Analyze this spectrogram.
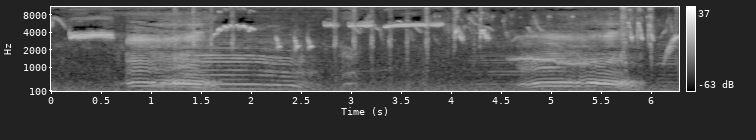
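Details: Cattle from a herd of village cattle roaming the street. Two drawn-out, harmonic moos, each lasting over a second, are separated by a pause filled with high, thin bird chirps.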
